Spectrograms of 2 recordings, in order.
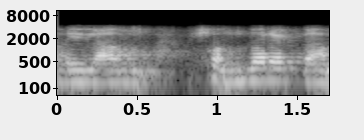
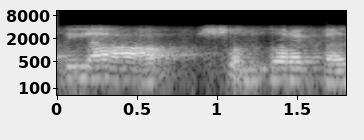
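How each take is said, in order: Both takes have the same delivery.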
